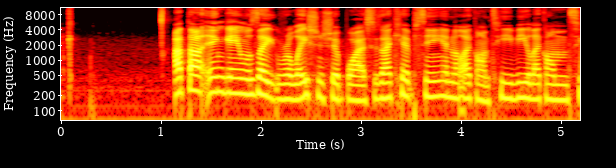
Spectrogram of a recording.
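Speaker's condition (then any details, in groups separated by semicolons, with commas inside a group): No condition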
